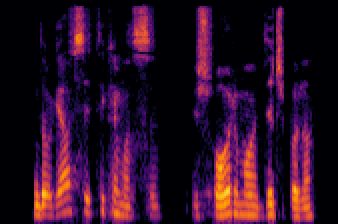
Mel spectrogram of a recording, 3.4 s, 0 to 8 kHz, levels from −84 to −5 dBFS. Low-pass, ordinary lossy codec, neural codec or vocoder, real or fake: 7.2 kHz; AAC, 32 kbps; none; real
